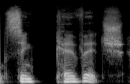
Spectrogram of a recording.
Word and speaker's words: Sienkiewicz: And the pronunciation of his name is helpfully his Twitter handle, Sinkevich.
